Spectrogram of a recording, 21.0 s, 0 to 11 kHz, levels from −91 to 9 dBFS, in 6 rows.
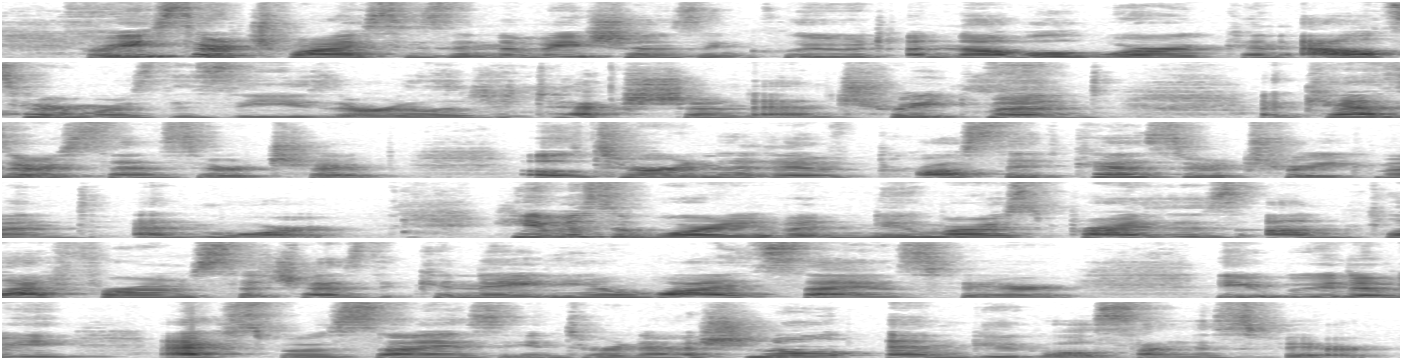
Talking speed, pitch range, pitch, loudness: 135 wpm, 175-230 Hz, 195 Hz, -27 LUFS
